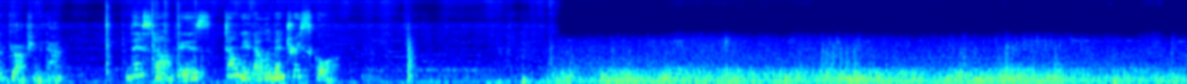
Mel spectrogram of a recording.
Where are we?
on a bus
